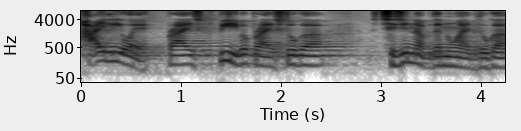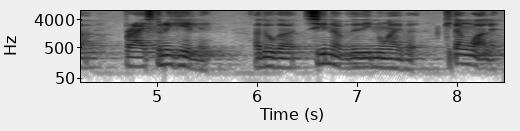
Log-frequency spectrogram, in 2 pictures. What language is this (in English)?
Manipuri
